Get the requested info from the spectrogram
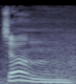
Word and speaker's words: Tsang: As opposed to myself making a fuss about how my name should be pronounced, because there's the romanization, T-S-A-N-G, but that's not how you say it. I mean, it's not English, so it's Zheng. And yeah, I'm not going to say my own name wrong.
